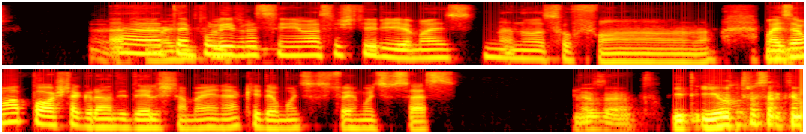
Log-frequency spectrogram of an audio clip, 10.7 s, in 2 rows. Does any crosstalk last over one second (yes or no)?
yes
